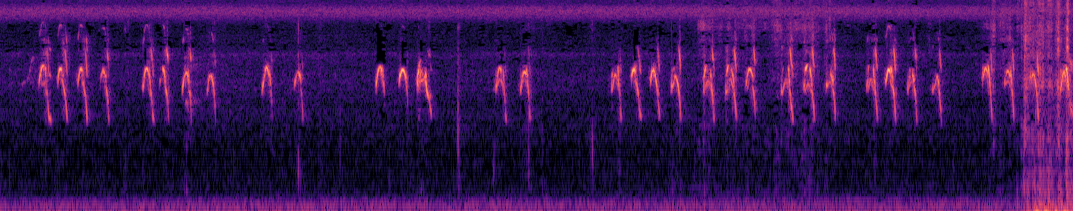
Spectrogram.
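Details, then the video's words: Kingfisher chick being fed plenty of food, giving rapid high chirps in quick clusters of two to four notes, repeated steadily throughout, over a constant low rumble and steady high hiss. "ANAKBURUNG TENGKEK SATU DI MANJA MANJA DENGAN SEBANYAK MAKANAN"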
